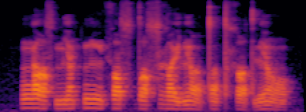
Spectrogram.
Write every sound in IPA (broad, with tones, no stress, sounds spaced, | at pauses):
ŋ a˥˧ sˤ nʲ ã˦˥ k ŋ ĩ˥˧ θ ɨ˦˥ sˤ dˤ ʊ˥˧ sˤ ɣ ɘ˥˧ lʲ ɔ̃˥˩ tˤ ĩ˥˩ tˤ x a˥˩ tˤ lʲ ɔ̃˥˩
